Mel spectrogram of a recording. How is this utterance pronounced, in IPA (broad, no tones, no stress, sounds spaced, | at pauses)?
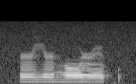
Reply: ɹ i ɹ ɦ o ɹ ɘ kʷ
